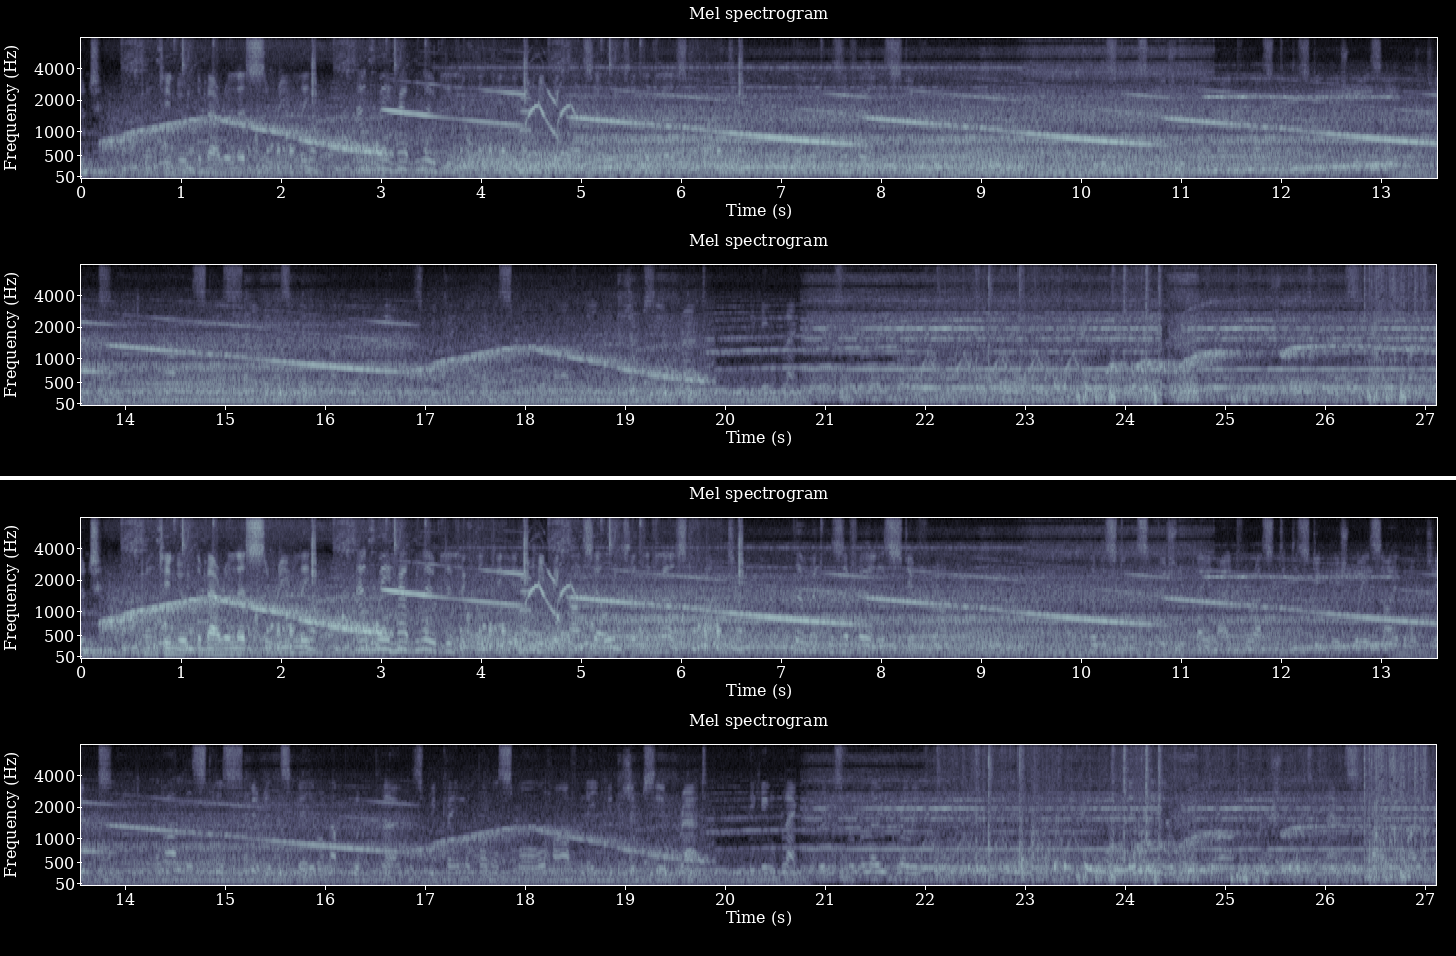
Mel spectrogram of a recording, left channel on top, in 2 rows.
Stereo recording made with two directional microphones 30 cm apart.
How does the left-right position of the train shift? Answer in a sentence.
You can hear the train stay put.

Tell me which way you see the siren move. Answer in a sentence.
You can hear the siren move to the left.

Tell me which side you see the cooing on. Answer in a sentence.
In this clip you hear the cooing on the right.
